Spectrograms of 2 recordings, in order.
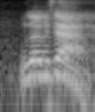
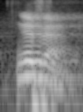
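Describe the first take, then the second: No difference in how they are said.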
